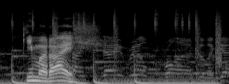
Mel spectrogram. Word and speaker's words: Guimarães: Guimarães.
